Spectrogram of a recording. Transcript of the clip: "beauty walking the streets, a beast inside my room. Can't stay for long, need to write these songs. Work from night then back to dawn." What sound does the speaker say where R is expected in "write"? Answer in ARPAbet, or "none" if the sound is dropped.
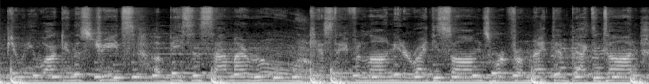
R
